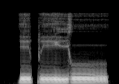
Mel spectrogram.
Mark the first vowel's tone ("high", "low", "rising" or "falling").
low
